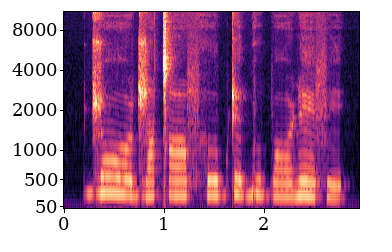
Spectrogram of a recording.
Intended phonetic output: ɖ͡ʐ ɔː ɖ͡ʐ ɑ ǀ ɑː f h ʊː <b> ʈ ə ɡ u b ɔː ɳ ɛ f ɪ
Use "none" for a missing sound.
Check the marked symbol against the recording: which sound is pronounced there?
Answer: b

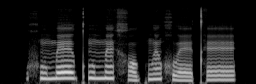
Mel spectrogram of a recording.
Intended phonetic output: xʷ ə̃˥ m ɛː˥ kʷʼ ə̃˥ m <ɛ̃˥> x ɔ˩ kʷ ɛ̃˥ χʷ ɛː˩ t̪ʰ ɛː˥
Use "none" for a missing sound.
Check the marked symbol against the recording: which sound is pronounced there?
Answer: ɛ̃˥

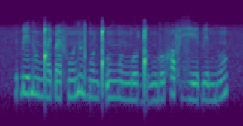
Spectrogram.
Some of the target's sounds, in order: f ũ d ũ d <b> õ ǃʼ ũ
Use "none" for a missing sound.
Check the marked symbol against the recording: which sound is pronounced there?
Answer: ɡ͡b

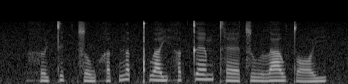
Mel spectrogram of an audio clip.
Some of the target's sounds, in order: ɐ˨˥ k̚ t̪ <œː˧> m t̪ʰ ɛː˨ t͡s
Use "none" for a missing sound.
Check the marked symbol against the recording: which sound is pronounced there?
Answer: ɛː˧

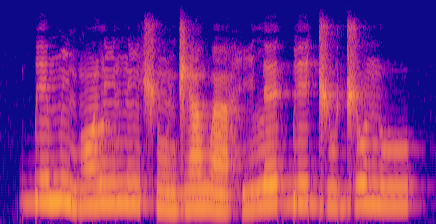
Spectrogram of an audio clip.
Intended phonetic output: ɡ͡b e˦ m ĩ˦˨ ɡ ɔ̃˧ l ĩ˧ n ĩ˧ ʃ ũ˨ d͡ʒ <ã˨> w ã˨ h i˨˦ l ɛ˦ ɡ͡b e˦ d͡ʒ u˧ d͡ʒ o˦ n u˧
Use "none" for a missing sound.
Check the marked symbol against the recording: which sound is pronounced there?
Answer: ã˧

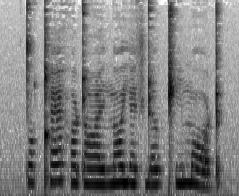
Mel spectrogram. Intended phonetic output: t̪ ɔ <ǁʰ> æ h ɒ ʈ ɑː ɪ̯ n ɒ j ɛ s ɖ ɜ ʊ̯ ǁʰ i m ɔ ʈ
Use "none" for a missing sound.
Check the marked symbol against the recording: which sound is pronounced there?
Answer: ǃʰ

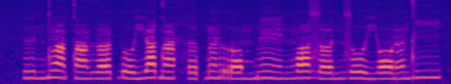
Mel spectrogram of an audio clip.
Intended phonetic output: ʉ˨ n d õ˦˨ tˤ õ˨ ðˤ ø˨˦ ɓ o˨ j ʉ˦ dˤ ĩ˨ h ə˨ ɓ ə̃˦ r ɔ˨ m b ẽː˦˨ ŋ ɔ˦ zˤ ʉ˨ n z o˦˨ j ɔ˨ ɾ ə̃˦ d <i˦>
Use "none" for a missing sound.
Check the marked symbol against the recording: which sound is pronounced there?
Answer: i˦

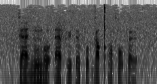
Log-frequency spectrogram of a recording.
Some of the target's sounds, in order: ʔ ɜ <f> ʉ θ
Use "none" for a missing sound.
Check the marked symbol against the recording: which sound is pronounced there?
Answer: f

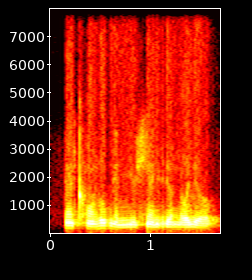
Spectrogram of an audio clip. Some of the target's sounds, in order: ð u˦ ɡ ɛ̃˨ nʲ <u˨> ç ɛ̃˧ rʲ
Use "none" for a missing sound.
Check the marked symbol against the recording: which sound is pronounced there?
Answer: u˨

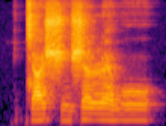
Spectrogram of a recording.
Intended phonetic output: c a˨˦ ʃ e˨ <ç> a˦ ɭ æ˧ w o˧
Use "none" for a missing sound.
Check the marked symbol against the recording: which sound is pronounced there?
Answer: ʃ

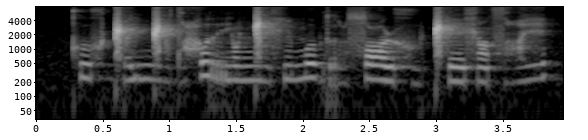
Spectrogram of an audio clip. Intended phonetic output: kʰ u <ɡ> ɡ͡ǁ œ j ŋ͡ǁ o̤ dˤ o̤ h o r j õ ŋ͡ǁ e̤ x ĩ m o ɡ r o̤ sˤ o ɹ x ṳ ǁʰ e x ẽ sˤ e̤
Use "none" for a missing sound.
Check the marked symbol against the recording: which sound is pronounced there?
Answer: x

